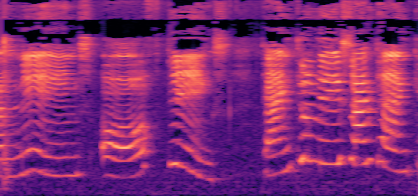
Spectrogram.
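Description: A young boy's high-pitched voice in a sing-song, in short phrases with brief pauses, the pitch held level on some drawn-out syllables.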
